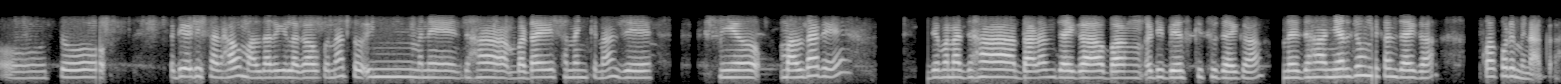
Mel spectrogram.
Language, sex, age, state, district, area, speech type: Santali, female, 18-30, West Bengal, Malda, rural, conversation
